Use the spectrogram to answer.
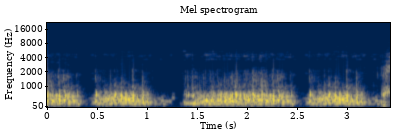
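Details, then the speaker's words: Pleural friction rub in acute pleurisy, with inflamed visceral and parietal pleura rubbing together: rough, leathery grating heard continuously with both inspiration and expiration on chest auscultation. "خاصه لما العيان يبقى عنده بلوري اكيوت بلوري في عنده انفلاميشن في البلور ممبرين فعندك فيرال بلورا ورايت الب الاتنين ملتهبين وبتحرك اجينست اش اار ده بيعملك نوع من الفركشن"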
